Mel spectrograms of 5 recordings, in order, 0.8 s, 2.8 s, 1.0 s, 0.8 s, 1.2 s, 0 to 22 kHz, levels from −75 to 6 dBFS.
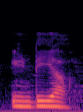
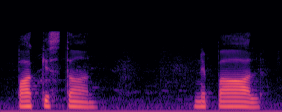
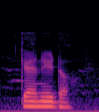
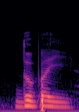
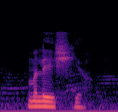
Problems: continuous background conversations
